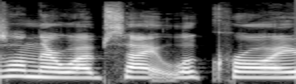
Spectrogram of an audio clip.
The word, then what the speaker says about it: LaCroix: Some people say LaCroix, but it says on their website LaCroix rhymes with enjoy.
